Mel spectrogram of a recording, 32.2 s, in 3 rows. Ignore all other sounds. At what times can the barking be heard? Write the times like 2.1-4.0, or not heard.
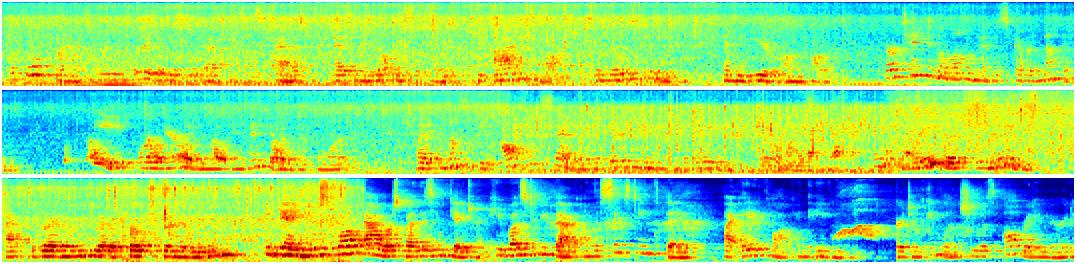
11.3-13.7, 18.7-20.1.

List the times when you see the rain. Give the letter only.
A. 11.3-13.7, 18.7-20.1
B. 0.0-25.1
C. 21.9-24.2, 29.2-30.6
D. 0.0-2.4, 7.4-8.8
B.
